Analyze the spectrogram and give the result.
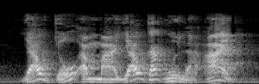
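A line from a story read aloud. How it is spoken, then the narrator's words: Loud shout. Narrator (Vietnamese): Chàng hét lớn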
